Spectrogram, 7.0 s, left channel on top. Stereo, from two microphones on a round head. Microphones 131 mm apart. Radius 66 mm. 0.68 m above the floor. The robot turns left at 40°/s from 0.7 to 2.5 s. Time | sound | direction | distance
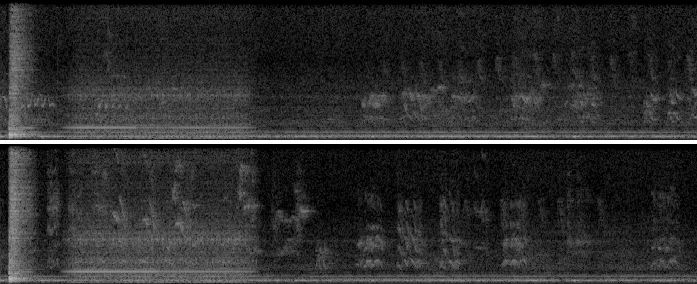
0.1 | a snare drum | 40° right (ahead or behind) | 1.4 m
